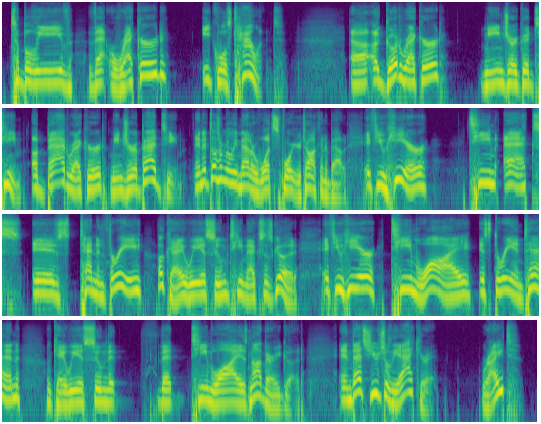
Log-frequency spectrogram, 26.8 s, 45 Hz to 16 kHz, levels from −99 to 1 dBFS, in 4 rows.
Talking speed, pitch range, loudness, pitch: 165 wpm, 145-195 Hz, -13 LUFS, 160 Hz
